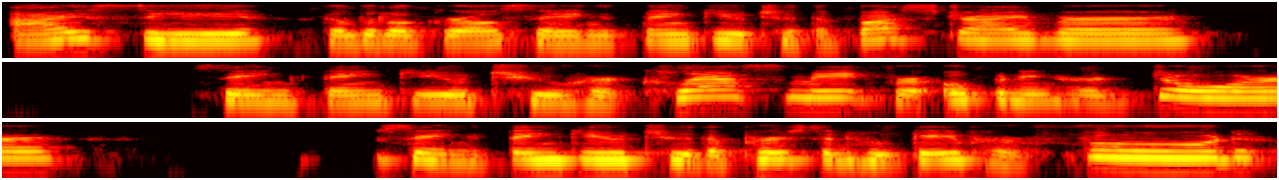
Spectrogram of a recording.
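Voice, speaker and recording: A woman's voice: mid-range voice, slow pace, a little mellow, dull audio. A woman reading a picture book aloud to young children, expressively and addressing them directly with questions. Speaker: storytime reader.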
